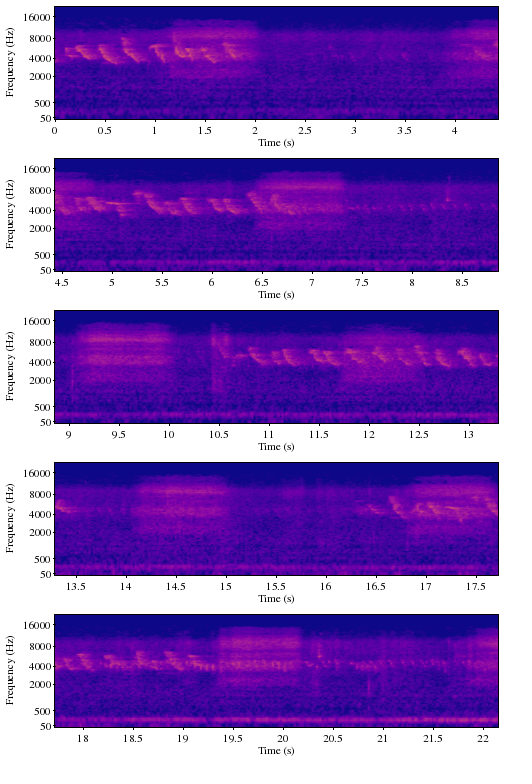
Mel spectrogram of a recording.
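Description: A songbird singing, each phrase a quick run of high chirping notes, repeated every few seconds. Under it runs a steady low hum that grows louder near the end, with soft hiss patches about every two and a half seconds.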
